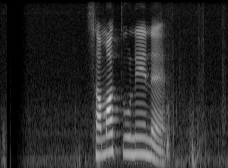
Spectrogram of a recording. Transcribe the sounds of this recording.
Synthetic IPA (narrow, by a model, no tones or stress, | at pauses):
sɐmat̪uneːnɛː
